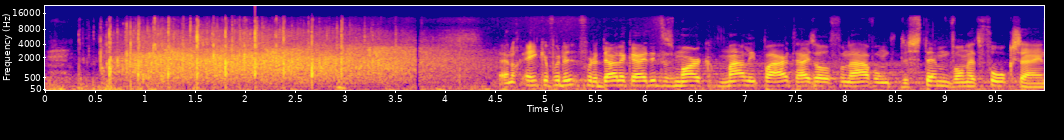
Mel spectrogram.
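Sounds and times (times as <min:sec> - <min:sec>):
audience applause: 0:00.4 - 0:04.1
speech: 0:04.6 - 0:09.9.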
